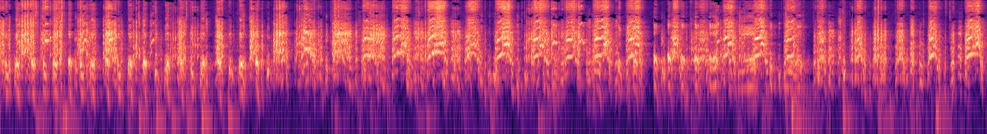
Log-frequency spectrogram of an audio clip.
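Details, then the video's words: Partridge calling in a dense, continuous series of harsh, scratchy notes, roughly two per second, overlapping into a busy chatter; birds in the recording are stated to be released back into nature. "KEKLİK SESİ MUHTEŞEM"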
